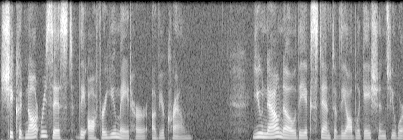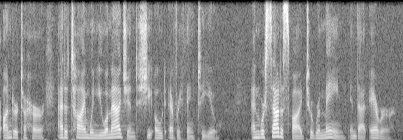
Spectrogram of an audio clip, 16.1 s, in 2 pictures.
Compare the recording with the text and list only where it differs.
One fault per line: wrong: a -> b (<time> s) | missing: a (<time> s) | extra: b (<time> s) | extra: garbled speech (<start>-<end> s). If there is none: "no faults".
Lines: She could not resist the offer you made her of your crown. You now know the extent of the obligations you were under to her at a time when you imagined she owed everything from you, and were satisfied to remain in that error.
wrong: from -> to (12.0 s)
